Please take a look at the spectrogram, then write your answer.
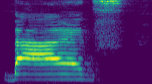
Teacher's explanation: यहां पे z की साउंड आती है दोनों जगह पे पीछे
